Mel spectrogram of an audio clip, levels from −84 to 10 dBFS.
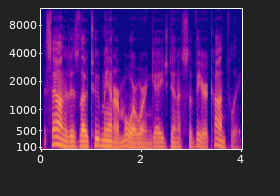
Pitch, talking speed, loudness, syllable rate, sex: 115 Hz, 210 wpm, -17 LUFS, 5.4 syllables/s, male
